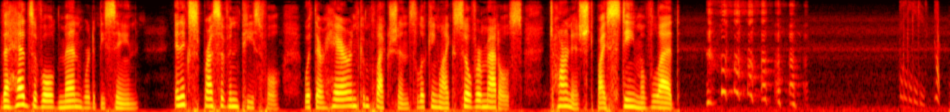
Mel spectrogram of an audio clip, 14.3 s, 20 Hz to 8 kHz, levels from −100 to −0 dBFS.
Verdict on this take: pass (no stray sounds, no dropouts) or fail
fail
